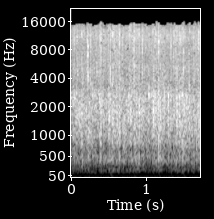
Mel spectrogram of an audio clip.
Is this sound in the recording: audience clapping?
yes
